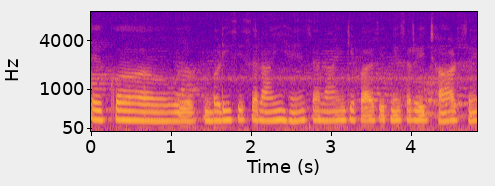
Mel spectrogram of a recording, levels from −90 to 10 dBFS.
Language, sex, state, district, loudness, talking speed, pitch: Hindi, female, Chandigarh, Chandigarh, -13 LUFS, 160 wpm, 180 Hz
